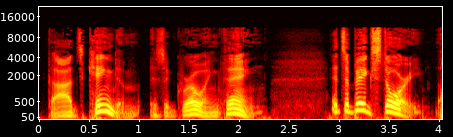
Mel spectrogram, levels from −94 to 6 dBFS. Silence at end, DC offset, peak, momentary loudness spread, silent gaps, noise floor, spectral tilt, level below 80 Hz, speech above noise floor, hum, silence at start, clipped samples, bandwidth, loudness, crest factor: 0 s; under 0.1%; -2 dBFS; 14 LU; none; -54 dBFS; -5.5 dB/octave; -40 dBFS; 35 dB; none; 0.1 s; under 0.1%; 11.5 kHz; -19 LUFS; 18 dB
